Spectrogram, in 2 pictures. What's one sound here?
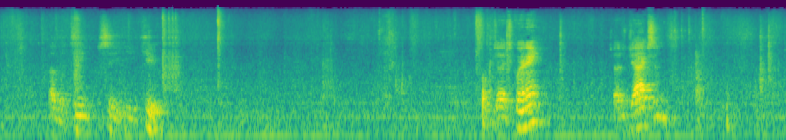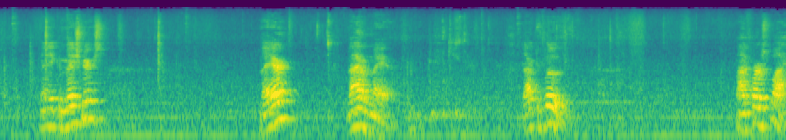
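An elderly man speaks in short bursts with pauses, in a room with some echo.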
